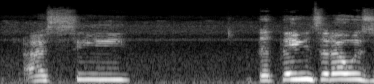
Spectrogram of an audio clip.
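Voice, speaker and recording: A woman talks over noticeable background noise. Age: 60s. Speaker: DIY vlogger. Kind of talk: casual vlog monologue. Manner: halting.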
